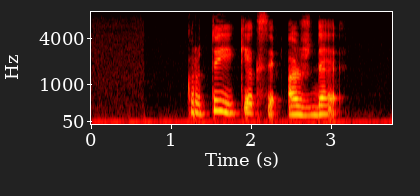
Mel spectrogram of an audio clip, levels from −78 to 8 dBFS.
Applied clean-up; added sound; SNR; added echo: none; none; none; none.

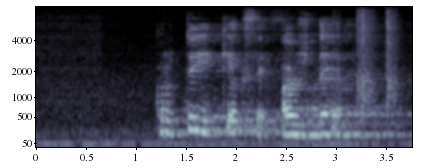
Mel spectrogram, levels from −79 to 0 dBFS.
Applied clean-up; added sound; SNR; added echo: none; Traffic noise, roadway noise; 16 dB; reverberation time 2.1 s.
